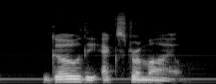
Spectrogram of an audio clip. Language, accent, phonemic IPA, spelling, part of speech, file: English, US, /ˈɡoʊ ði ˈɛk.stɹə ˈmaɪl/, go the extra mile, verb, En-us-go the extra mile.ogg
- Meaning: To make an extra effort; to do a particularly good job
